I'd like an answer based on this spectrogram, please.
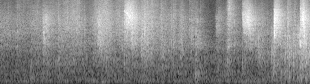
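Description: Faint, scattered rustling and shuffling scuffs, with a few louder scuffs near the end, from slippered footsteps and handling on a stone floor.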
